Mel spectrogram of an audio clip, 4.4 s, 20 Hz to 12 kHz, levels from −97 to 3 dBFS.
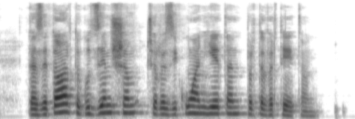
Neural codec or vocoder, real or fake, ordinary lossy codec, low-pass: codec, 44.1 kHz, 7.8 kbps, Pupu-Codec; fake; AAC, 48 kbps; 10.8 kHz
